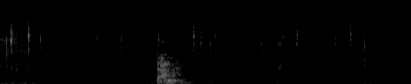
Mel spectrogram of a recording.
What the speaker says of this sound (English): Can you guys like hear my controller clicking?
